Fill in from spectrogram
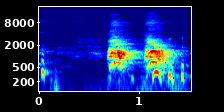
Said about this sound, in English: Barking dogs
